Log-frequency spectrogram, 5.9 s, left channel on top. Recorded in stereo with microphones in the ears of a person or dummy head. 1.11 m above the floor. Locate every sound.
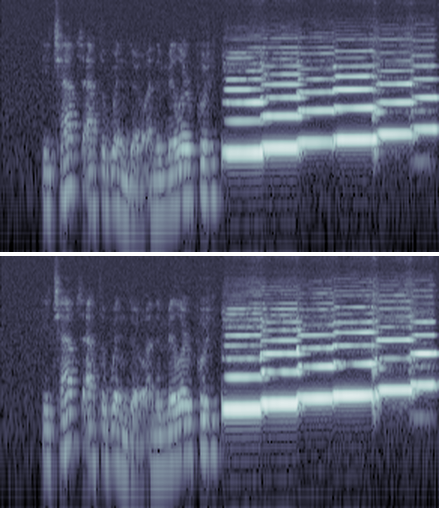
0.6 s a man speaking: 40° right (ahead or behind), 2 m
2.9 s a flute: 70° right (ahead or behind), 1.5 m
